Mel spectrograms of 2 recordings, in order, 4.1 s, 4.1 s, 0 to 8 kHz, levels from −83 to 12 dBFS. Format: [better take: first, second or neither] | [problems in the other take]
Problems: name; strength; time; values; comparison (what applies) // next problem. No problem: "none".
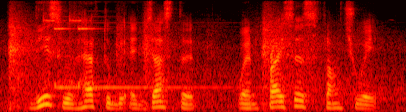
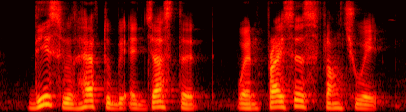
second | background sound (Mechanisms + Doorbell); 8 dB below the speech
